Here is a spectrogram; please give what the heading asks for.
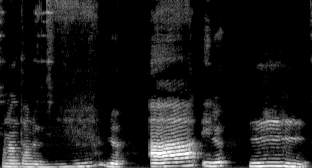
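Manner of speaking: v, a, l étirés très lentement, le a et le l plus forts; égrener chaque son; sounds drawn out. Shown as a demonstration. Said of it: "dis-moi les trois sons". (sons v a l articulés un à un, lentement)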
